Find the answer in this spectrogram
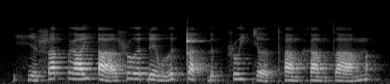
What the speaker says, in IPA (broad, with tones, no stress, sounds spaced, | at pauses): x i˨˩ ʂ a˦˥ t̚ ɣ a˧˥ j ʔ aː˨˩˨ ʂ u˧ ə̯ ɗ e˨˩ w l ə˦˥ k̚ ʈ a˨˩ k̚ ɗ ə˨˩ k̚ ʂ u˧ j c əː˨˩˨ t̪ʰ a˨˩ m x a˨˩ m t̪ a˨˩˦ m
